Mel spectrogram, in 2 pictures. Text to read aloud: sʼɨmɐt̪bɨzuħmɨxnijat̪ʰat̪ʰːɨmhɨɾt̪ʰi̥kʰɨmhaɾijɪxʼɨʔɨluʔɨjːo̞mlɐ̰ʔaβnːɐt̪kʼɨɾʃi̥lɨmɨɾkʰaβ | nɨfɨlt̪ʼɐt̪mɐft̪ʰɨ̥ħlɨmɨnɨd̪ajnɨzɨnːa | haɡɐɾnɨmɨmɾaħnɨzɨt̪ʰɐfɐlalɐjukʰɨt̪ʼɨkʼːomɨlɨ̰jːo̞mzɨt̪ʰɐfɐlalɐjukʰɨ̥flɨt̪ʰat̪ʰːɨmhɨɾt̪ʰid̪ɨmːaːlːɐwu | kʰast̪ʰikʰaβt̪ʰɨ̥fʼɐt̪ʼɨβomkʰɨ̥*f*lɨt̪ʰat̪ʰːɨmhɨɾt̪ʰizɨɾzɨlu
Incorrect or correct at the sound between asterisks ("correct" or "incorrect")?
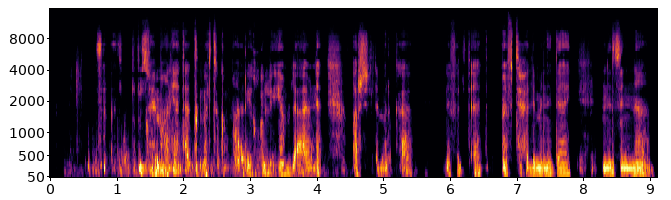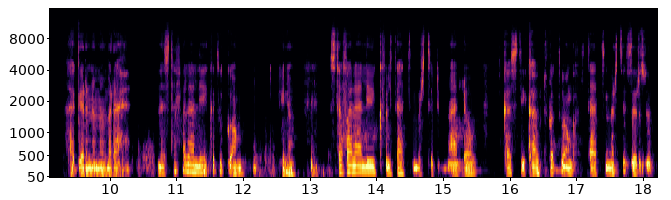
correct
